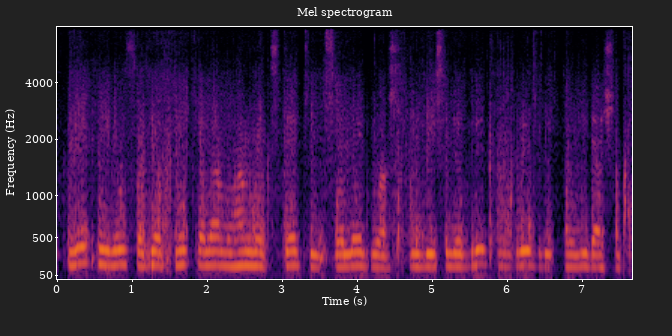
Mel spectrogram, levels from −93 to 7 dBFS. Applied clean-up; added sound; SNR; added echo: neural mask model RNNoise.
